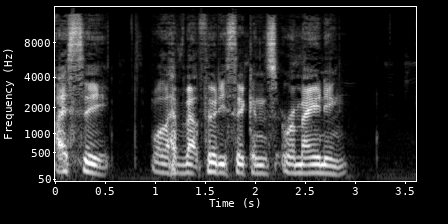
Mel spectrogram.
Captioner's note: speaking in French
